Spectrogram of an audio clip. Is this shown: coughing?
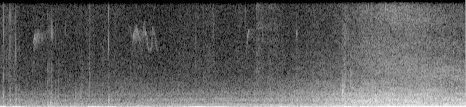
no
